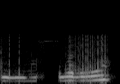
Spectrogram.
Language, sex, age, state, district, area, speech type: Hindi, female, 45-60, Bihar, Madhepura, rural, conversation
